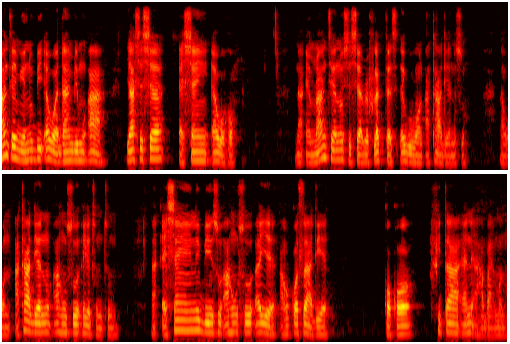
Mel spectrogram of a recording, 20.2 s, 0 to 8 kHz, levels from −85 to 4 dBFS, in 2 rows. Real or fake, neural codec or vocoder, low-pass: real; none; 7.2 kHz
